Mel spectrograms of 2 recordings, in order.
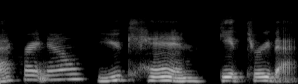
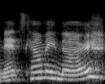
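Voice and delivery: higher and louder, "coming" punched with glee; playful excited tease; 8 semitones higher, 8 dB louder than usual. Real, not acted. Host teasing listeners about her coming memoir, loud and playful.

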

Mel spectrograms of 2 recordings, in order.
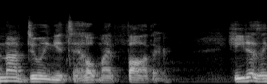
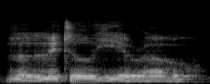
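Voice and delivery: amused ancient voice; 3 semitones lower than usual. Acted. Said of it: "an amused voice echoed far down in the darkness".

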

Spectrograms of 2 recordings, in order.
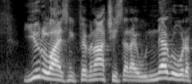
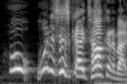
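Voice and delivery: shrill, much higher and louder mock indignation; outraged disbelief; 12 semitones higher, 5 dB louder than usual. Student scoffing at the coach who says he'll lose, mock outrage. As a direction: act the student insulted by the coach's warning.

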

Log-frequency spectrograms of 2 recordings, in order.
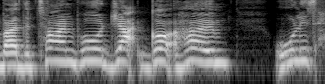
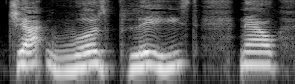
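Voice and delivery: usual speaking voice

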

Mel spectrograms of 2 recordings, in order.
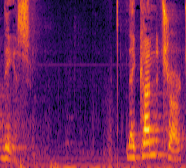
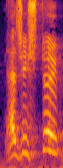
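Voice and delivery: normal talking voice

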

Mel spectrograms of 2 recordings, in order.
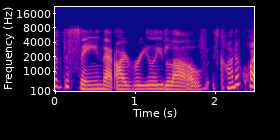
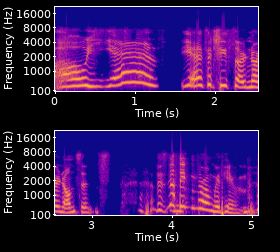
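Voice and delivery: high laughing agreement; 10 semitones higher, 5 dB louder, slower than usual. Real, not acted. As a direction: laugh through the words. Laughing agreement about grandma.

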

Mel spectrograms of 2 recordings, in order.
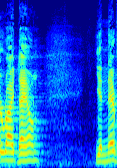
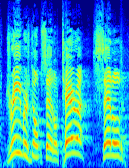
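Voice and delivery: louder preacher proclamation; preaching peak; 9 semitones higher, 5 dB louder than usual. Real, not acted. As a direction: hammer it louder. Preaching repetition building.

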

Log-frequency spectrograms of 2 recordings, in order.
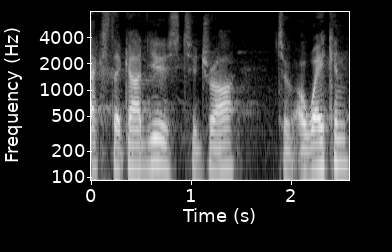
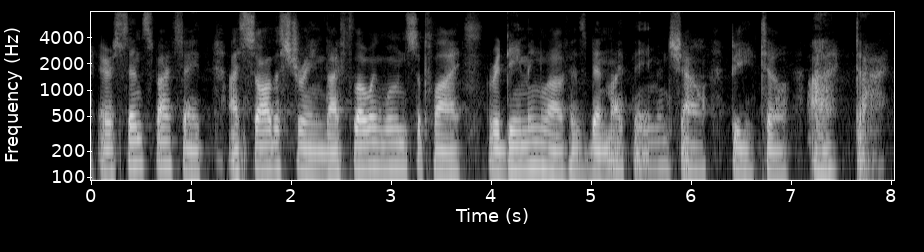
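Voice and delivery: slow, softened hymn lines, spoken; reverent, fading close; solemn verse recital; 7 dB quieter than usual. A narrator's reading. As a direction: recite the verse slowly, sinking to a hush.

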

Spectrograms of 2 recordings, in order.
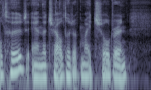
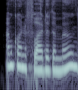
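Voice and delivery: higher, quick excited cub voice; eager little bear; 6 semitones higher, faster than usual. Acted. Little Bear telling Mother Bear his plan, eager. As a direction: chirp it like a keen little cub. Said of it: "said Little Bear".

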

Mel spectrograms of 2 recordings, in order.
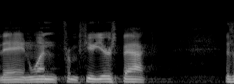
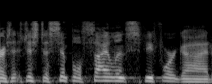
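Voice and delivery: normal talking voice

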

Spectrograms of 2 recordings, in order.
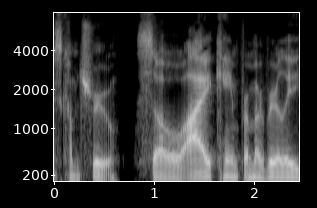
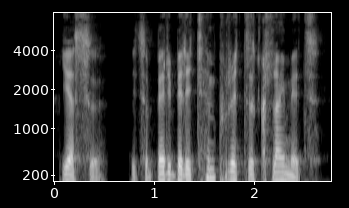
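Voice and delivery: higher, hammed-up boastful local voice; mock proud Korean; 4 semitones higher than usual. Poking fun at Koreans boasting of four seasons, mock proud voice. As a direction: lightly send up the proud local bragging about the seasons. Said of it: "So I like to poke fun at that myself".

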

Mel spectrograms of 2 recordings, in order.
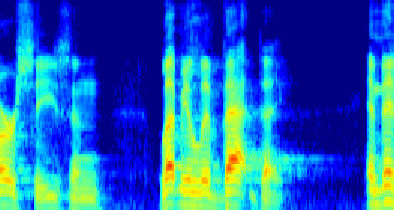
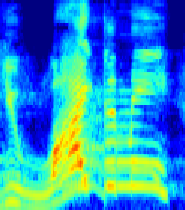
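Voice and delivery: pouting complaint; 10 semitones higher than usual. Acted. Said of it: "while he's pouting in the prison".

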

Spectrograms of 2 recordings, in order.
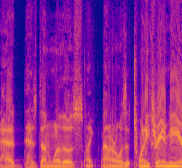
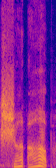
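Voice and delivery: higher, scolding shut up; mock hush; 7 semitones higher than usual. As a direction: crowd telling the blind beggar to hush, sharply. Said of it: "they tell him, they're like".

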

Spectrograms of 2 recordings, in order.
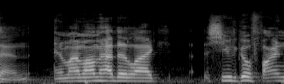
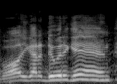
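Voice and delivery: louder, firmer parent voice; mock parent; 5 semitones higher, 9 dB louder than usual. Parent telling kids to retake pill, louder firm insistence. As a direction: insist like a tired mom. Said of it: "and so it's like".

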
